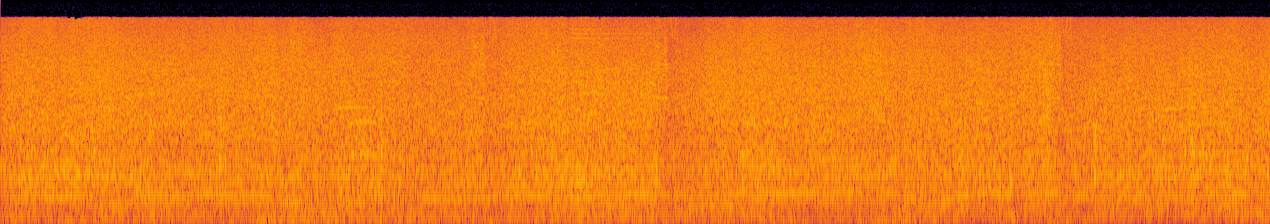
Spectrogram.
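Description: Tyres hiss and crunch over snow.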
